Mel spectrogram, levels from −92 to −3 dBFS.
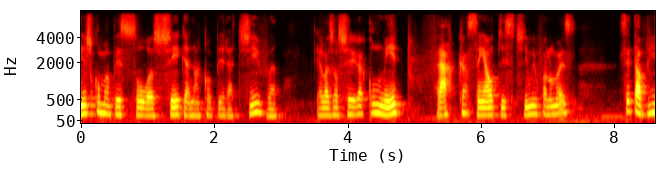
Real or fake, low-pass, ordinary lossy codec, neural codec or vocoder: fake; 7.2 kHz; none; codec, 16 kHz, 2 kbps, X-Codec, HuBERT features, trained on LibriSpeech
